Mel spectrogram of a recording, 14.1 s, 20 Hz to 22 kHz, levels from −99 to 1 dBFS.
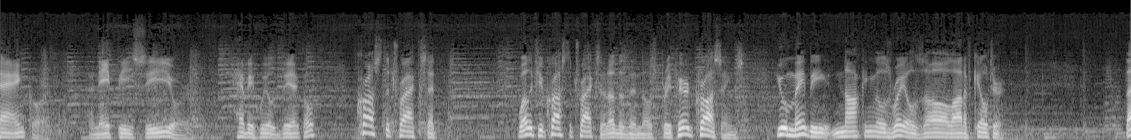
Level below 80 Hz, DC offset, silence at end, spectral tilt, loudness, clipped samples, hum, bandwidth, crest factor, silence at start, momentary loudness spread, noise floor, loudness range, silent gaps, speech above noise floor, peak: -46 dBFS; under 0.1%; 0 s; -8.5 dB/octave; -20 LUFS; under 0.1%; none; 10.5 kHz; 18 dB; 0 s; 21 LU; -41 dBFS; 6 LU; none; 22 dB; -2 dBFS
